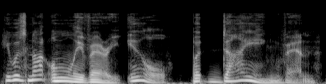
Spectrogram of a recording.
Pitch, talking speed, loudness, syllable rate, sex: 125 Hz, 165 wpm, -16 LUFS, 3.9 syllables/s, male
